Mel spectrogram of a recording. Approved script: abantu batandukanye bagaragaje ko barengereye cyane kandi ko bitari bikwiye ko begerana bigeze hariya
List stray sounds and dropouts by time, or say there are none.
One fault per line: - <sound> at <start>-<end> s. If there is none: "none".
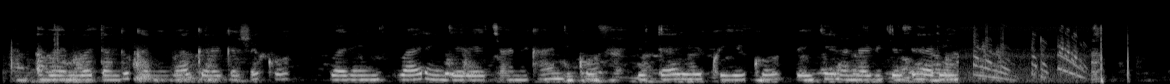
- chirp at 9.7-10.9 s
